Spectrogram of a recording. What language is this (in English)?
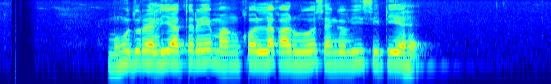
Sinhala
